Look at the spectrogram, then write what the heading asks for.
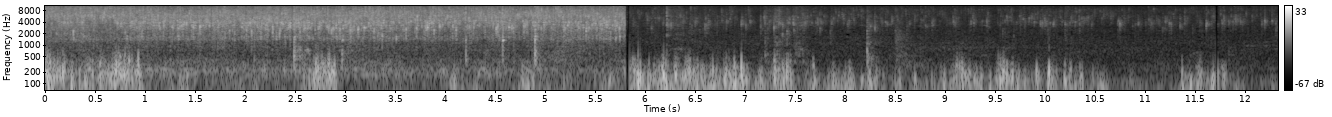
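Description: Meatballs frying in hot oil in a steel wok, a loud steady sizzle with a metal spatula stirring through them. About six seconds in the sizzle drops away abruptly, leaving quieter stirring with short knocks and scrapes of a metal ladle against the wok.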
